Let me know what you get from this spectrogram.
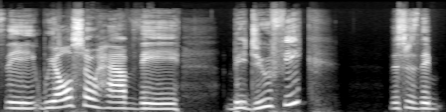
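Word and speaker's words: Pituffik: I claim, you know, I'm behalf Scandinavian, but it's the P is pronounced as a B.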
